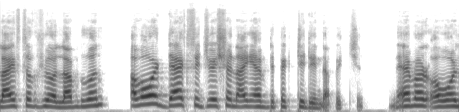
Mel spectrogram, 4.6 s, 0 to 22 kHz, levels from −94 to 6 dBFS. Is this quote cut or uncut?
cut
